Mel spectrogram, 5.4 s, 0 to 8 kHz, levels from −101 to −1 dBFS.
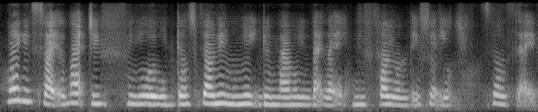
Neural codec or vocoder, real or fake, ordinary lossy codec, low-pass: codec, 16 kHz, 0.5 kbps, FreqCodec, smaller model; fake; none; 7.2 kHz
